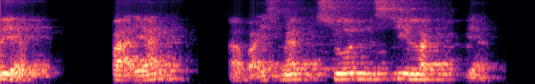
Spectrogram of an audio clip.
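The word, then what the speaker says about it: Sunsilk: Pak Ismet Sun Silek ya. Ada orang-orang menyebut Sunsil itu macam-macam. Ada yang bilang Sunslik ya. Ada yang Sunslik. Padahal yang benar, pengucapan yang benar adalah Sunsil. Nah, jadi nanti olive ini kira-kira bacanya gimana?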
